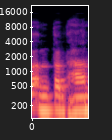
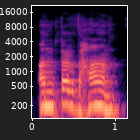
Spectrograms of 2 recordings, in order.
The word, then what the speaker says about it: अंतर्धान: तुरंत अंतरध्यान हो गए तो अंतर्ध्यान मतलब हम सोचते हैं अंतर और ध्यान जबकि अंतर और ध्यान नहीं है वो वो शब्द है अंतर्धान मतलब विलुप्त हो जाना अंतर्धान हो जाना ध्यान हो जाना नहीं धान हो जाना अंतर्धान हो जाना ठीक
